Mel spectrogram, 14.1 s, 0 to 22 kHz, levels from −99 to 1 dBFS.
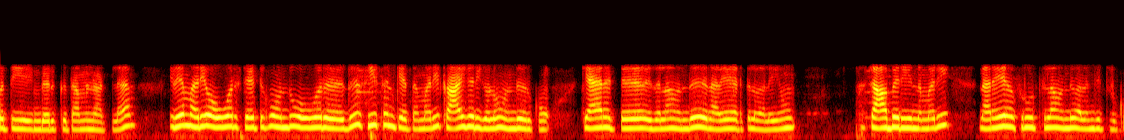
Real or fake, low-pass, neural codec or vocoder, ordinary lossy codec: real; 3.6 kHz; none; Opus, 16 kbps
